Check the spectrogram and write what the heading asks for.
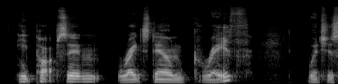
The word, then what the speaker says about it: G'reth: Liz says that this was very common for dragon names back in the dragon age that they would all have a G sound, a hard G with the apostrophe on there as well.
